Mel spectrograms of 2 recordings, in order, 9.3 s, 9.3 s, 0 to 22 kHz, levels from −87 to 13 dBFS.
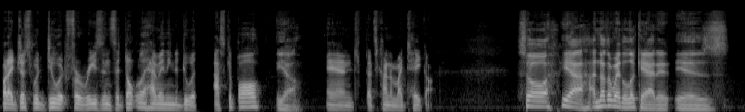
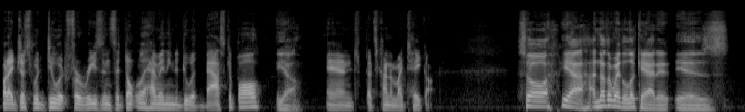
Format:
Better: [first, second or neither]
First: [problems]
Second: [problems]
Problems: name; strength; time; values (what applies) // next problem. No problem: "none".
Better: second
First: audio cutting out; at 2.5 s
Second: none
